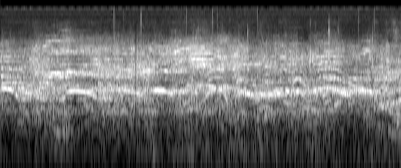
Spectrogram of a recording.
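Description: Overlapping voices of spectators and players calling out during a youth basketball game in a gym, with no clear words.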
